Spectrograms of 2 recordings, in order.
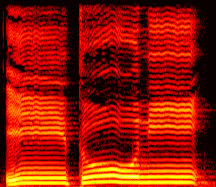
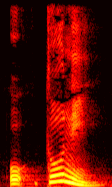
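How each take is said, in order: First: The word begins with an i vowel. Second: The word begins with a u vowel. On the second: "yang semestinya"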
